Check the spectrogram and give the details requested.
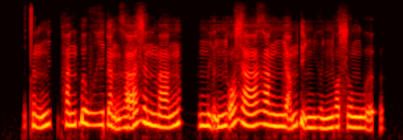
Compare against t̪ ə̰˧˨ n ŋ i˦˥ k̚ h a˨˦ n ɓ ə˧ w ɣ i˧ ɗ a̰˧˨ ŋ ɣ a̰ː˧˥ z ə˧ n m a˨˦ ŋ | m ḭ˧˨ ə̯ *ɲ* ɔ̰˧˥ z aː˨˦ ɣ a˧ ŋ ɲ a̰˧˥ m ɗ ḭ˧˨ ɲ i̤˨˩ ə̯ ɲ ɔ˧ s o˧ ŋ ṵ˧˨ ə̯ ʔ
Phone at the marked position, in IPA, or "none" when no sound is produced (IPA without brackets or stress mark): ɲ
